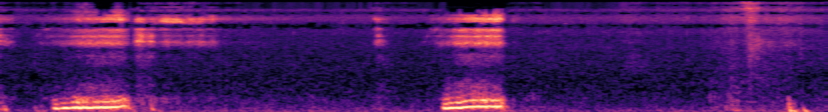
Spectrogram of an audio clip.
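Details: Sleeping two-month-old American Bully puppy giving two loud, tonal, rising snores about two seconds apart, each lasting under a second, followed by quiet breathing and a faint final snort.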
